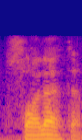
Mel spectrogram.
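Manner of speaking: صلاة with a heavy s, then a thin "laa"; light lam. Shown as a demonstration. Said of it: "ما تقول الصلاة".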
